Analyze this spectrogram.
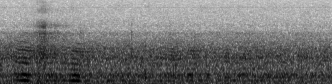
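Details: Honeybees from a swarm trap being transferred into a Langstroth hive: a short, even, diffuse buzz as the trap is squeezed together, with a soft knock at the start.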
